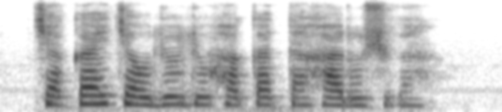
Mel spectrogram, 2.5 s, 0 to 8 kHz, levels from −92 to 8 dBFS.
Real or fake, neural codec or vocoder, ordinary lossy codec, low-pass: fake; vocoder, 44.1 kHz, 128 mel bands, Pupu-Vocoder; Opus, 24 kbps; 7.2 kHz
